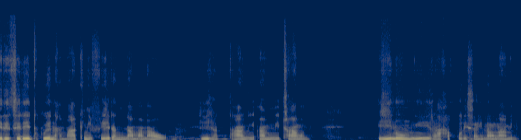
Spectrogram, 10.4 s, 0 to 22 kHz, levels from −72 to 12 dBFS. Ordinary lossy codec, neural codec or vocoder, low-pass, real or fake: none; codec, 44.1 kHz, 7.8 kbps, DAC; 19.8 kHz; fake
